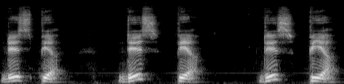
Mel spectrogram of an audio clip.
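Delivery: "डिस्पियर" as dis, gap, pia; syllable demonstration. Shown as a demonstration. Teacher drilling the word, "डिस्पियर" split in two. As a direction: model "डिस्पियर" in two separate falling syllables. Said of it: "दूसरा syllable इसका डिस्पिया".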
